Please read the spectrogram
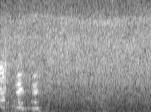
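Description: Steady background hiss, with a brief snatch of voices in the first half-second.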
